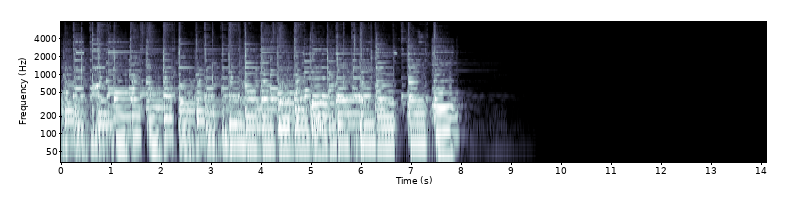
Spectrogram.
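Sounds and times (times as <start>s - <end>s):
light music mix without melody: 0.0s - 8.7s.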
